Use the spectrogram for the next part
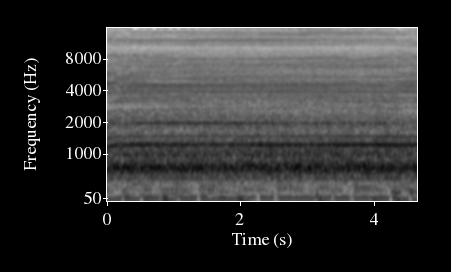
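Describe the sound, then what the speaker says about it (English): A heat tool blows on a bubble in clear waterslide decal during alcohol ink work, a loud, continuous whooshing roar like a hair dryer held close, with a faint low pulsing hum beneath it. "You're going to use your heat tool"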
